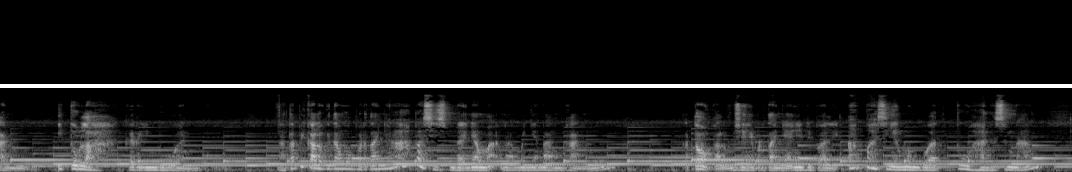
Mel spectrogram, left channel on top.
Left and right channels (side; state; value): left; silent; 64 dB below the other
